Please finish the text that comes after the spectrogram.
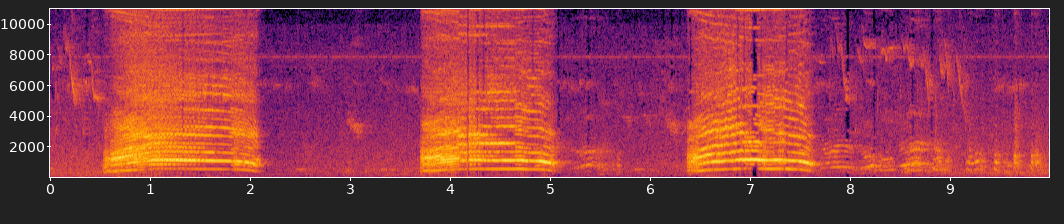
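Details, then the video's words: Chicken cackling with three long, loud, strained squawks about every two and a half seconds, then a burst of short, quick clucks. "Galinha Cacarejando | Galinha Cantando | Som De Galinha | Canto Da Galinha | Cacarejo Da Galinha"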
